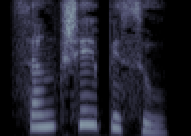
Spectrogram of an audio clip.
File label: "ಸಂಕ್ಷೇಪಿಸು", Kannada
